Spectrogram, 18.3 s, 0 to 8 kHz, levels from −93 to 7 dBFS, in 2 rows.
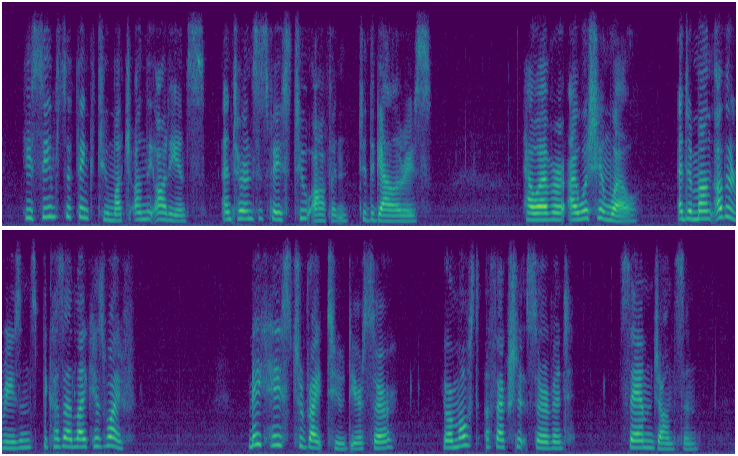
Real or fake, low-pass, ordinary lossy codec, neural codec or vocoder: real; 7.2 kHz; Opus, 32 kbps; none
